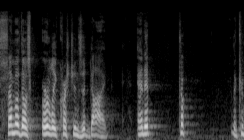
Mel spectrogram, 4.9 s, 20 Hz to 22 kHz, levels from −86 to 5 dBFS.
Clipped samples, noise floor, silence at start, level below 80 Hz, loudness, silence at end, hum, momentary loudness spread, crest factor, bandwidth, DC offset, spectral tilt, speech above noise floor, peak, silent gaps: under 0.1%; -61 dBFS; 0 s; -56 dBFS; -21 LUFS; 0 s; none; 14 LU; 16 dB; 14.5 kHz; under 0.1%; -7 dB/octave; 41 dB; -6 dBFS; none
